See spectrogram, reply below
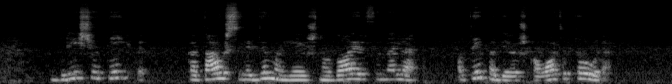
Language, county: Lithuanian, Vilnius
